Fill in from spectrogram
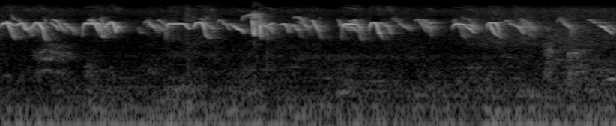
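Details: Several yellow chicks of a domestic hen give rapid, high, downward-flicking peeps in quick, overlapping runs, rising and falling in loudness, with a low steady hum behind.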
